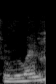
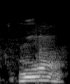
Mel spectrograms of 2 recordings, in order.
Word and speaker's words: Rouen: I believe it's pronounced Rouen. – Rouen. – There you go.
